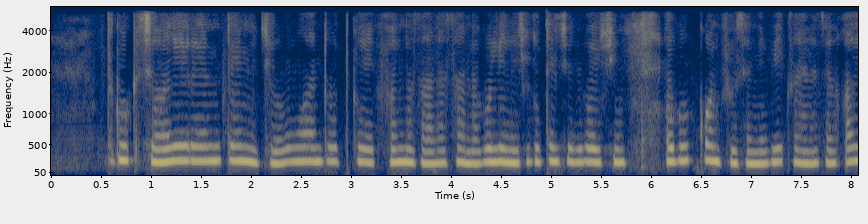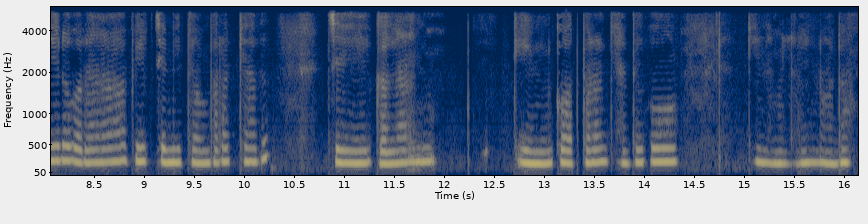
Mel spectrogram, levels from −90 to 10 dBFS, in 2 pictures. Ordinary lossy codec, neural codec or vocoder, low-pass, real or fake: AAC, 32 kbps; codec, 16 kHz, 2 kbps, FreqCodec, smaller model; 5.4 kHz; fake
